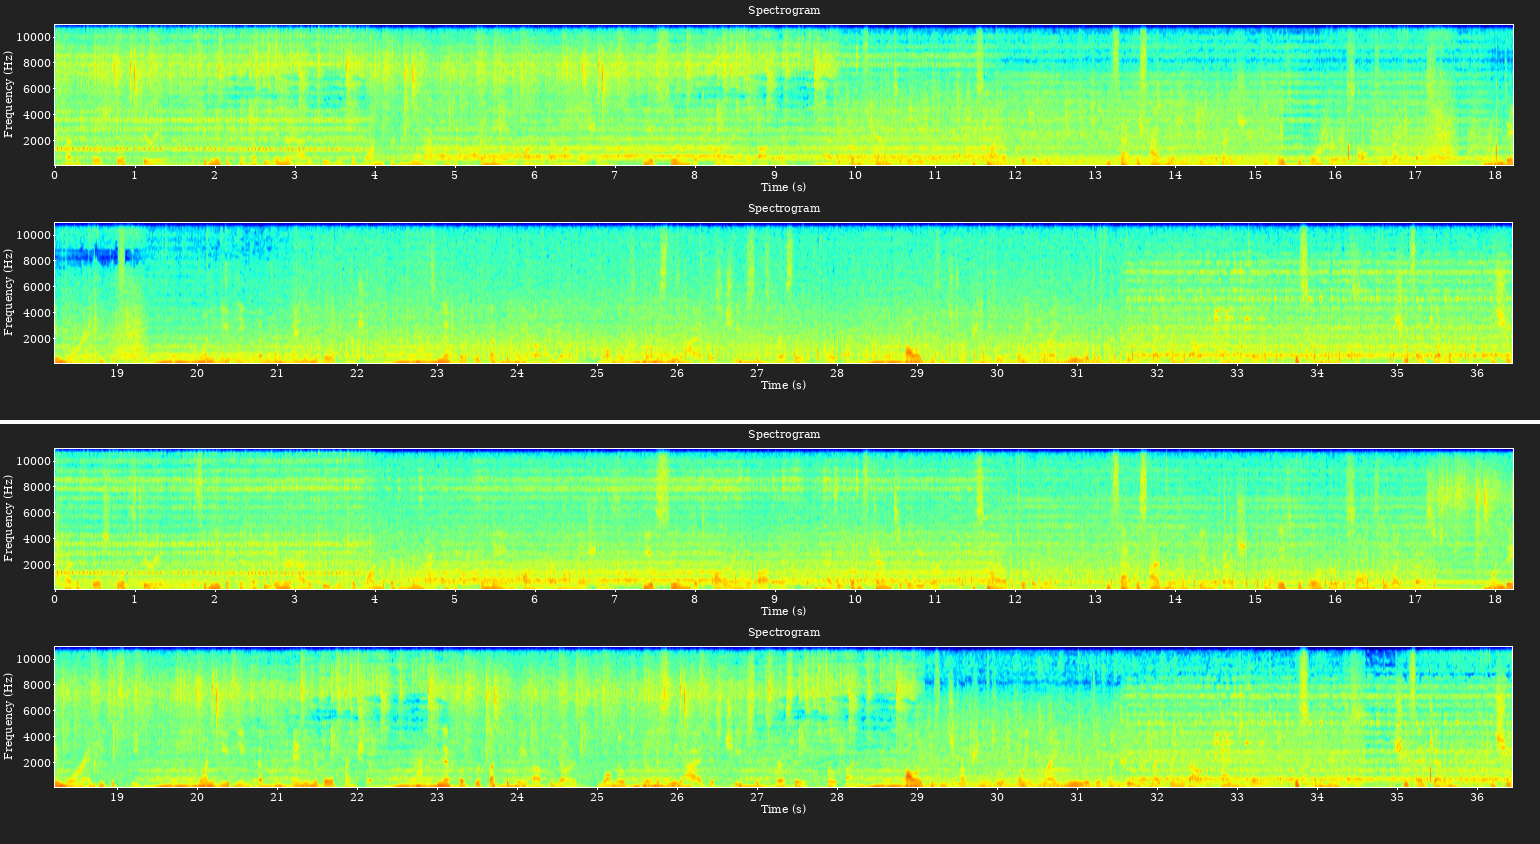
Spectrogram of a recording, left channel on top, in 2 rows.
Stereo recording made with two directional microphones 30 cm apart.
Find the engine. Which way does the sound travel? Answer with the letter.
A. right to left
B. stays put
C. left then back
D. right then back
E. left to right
B.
